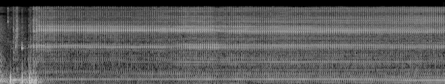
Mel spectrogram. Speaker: When it builds head, pressure obviously quietens down. Quite a lot of oil mist comes out obviously when you let it go.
